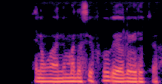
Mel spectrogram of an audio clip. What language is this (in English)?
Somali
